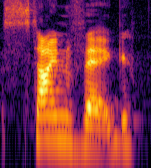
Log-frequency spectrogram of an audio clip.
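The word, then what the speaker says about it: Steinweg: venue the brand was Stein vague that's how you would pronounce it in German so it's spelled esti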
